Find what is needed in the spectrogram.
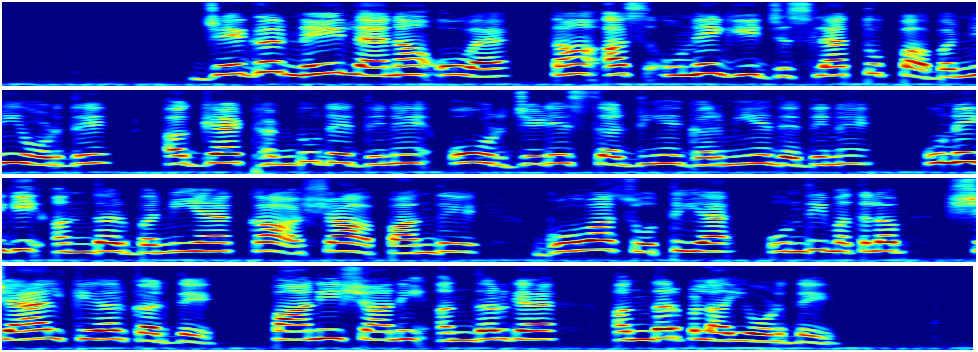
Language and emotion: Dogri, neutral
